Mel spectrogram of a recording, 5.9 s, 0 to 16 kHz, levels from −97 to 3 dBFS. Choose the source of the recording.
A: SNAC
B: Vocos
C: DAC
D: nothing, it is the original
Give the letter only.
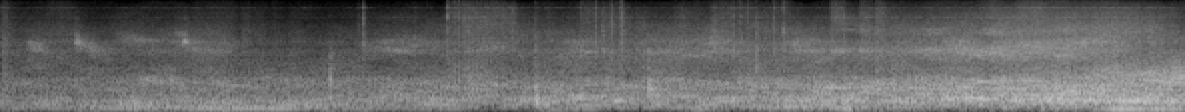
C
